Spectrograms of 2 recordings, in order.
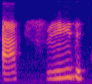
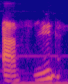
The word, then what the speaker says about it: exceed: One thing I I hope is that you pronounce both the first C in the double C like in exceed is not accede. Of course it's exceed. Well, I mean the first the first C in the double C is pronounced as a hard K.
